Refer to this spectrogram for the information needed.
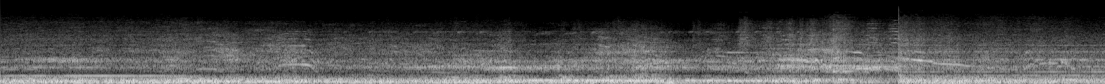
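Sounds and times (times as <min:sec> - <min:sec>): low rumble of flight effects: 0:00.0 - 0:11.0
music: 0:00.0 - 0:11.0.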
